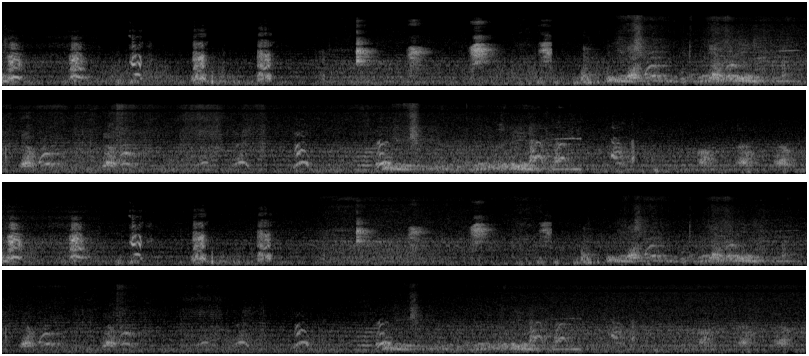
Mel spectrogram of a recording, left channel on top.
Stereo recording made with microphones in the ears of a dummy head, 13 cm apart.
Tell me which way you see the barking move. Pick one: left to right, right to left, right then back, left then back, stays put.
right to left.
